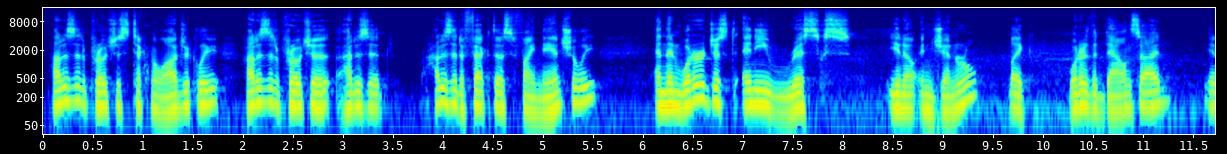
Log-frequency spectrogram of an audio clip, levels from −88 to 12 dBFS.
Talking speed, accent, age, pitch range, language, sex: 190 wpm, American, 30-49, 105-135 Hz, English, male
